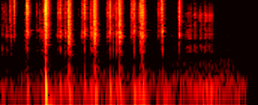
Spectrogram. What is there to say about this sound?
Rapid, empty trigger pull.
gun, pull, rapid, revolver, trigger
